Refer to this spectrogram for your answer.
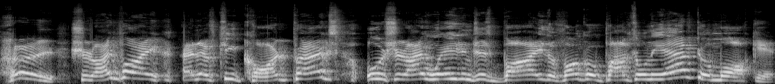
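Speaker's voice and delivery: gorilla voice, New York accent. Asking a viewer question in a new voice: gorilla from New York voice. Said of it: "like a gorilla from New York".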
